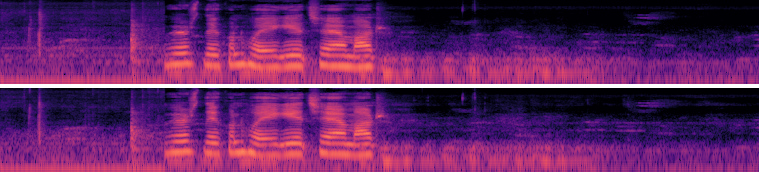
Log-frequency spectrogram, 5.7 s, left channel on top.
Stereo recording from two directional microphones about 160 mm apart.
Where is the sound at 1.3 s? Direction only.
10° left (ahead or behind).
